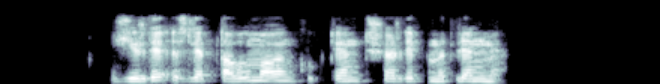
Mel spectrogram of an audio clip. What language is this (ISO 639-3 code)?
tat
